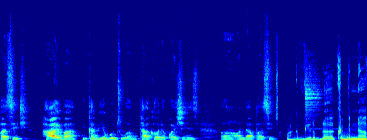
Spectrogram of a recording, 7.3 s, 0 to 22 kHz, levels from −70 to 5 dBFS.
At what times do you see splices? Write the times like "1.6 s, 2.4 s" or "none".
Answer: 5.4 s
